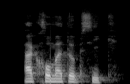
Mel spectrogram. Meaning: achromatopsic
- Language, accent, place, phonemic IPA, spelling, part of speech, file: French, France, Lyon, /a.kʁɔ.ma.tɔp.sik/, achromatopsique, adjective, LL-Q150 (fra)-achromatopsique.wav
